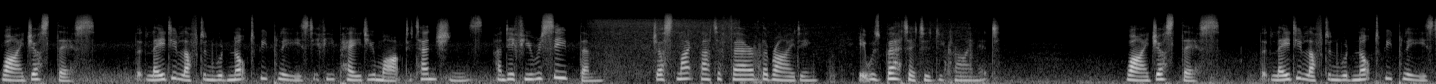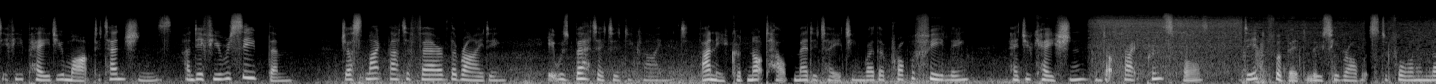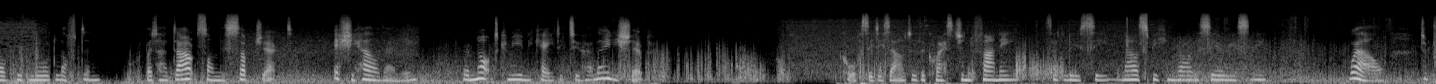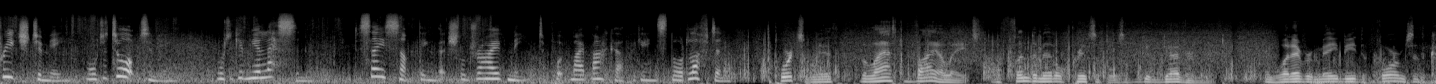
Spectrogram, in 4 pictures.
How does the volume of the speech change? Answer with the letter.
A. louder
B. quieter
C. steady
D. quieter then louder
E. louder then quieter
C.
